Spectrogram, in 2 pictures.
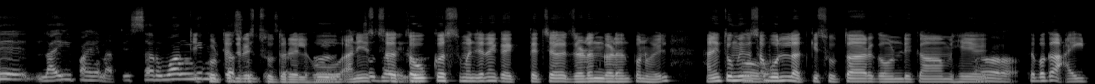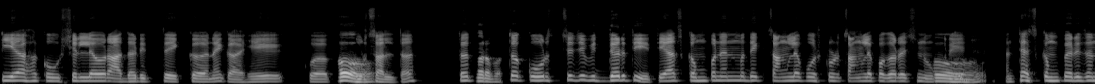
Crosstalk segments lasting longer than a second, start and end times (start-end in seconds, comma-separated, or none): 1.9-4.1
